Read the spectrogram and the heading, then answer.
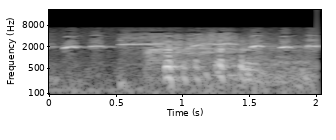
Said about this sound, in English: Yes, sir. You really puckered up there and gave us the old whistle, didn't you?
